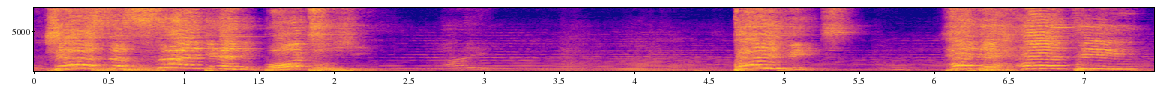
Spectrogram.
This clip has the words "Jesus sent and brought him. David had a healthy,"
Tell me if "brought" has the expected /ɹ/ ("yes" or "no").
no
